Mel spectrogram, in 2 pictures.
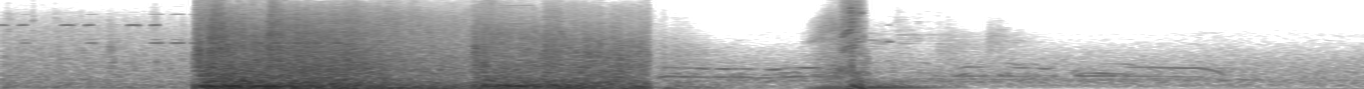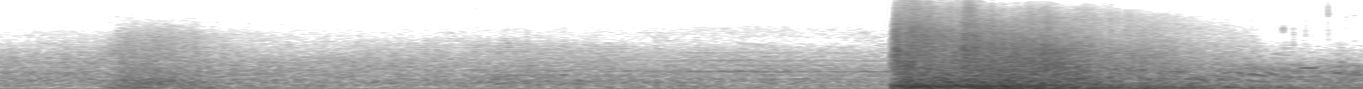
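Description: Gunshots boom loudly in short bursts.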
